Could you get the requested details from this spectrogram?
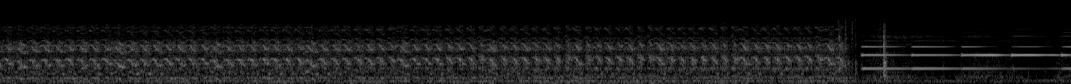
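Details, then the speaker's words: A 98,000-mile 2010 Ford F350 with the 6.4 Powerstroke diesel cranks rhythmically for about eight seconds without firing. The owner suspects three cracked or melted pistons from a power balance test. "So unfortunately, I can't get the F350 to start. I'm guessing what's going on is the engine has either cracked or melted pistons."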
